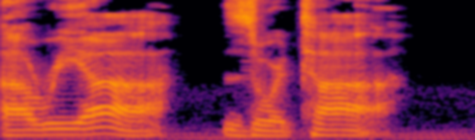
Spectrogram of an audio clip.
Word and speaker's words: Aria Azorta: Aria Azorta, pronounced Aria Zorta.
